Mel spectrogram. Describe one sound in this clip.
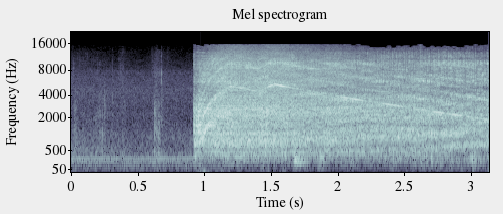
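A circular saw whirs loudly as it starts.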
